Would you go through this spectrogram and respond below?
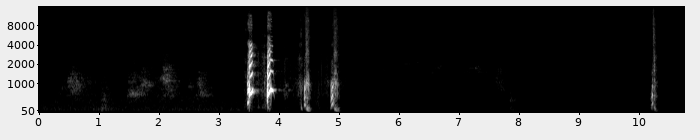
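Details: Five blenheim Cavalier King Charles Spaniel puppies with their mother Paris in a home puppy pen, January 2023; soft whimpers, then a burst of four sharp, loud barks, a pause, and one final bark.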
